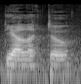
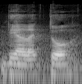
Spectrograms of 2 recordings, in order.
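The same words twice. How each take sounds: First: The d and t are made on the ridge. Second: The d and t are made on the teeth. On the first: The speaker calls it wrong. "instead of dialecto" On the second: The speaker calls it right. "dialecto instead of dialecto"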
